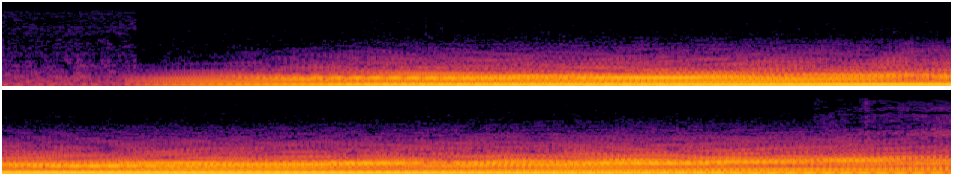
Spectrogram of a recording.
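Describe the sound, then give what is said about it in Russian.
Spaceship engines give a low, throbbing hum as the ship begins flying slowly in the atmosphere. The hum swells in quickly at the start, then holds loud and steady with a slow pulsing beat. “И тут же диски исчезателей изменили тон. Корабль начал свой полет, пока медленный, в атмосфере.”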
